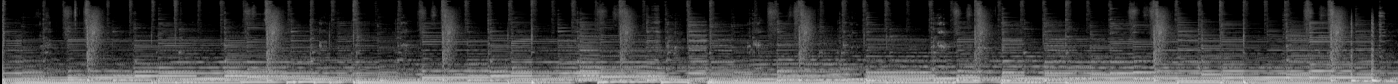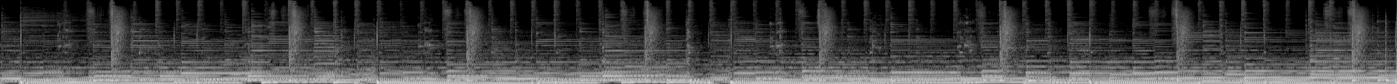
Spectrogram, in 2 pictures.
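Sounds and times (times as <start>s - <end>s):
new age music: 0.0s - 27.9s.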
